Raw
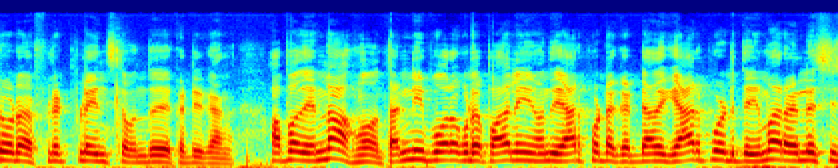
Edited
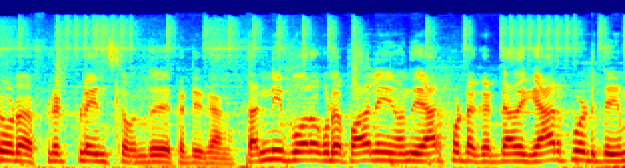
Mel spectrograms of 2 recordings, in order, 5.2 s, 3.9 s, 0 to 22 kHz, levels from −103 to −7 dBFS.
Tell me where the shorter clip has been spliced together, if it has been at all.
1.5 s

